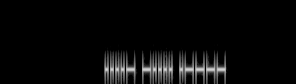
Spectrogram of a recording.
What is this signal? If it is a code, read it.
Morse code, heard as a keyed tone, about 46 wpm, 700 Hz. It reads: 461
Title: Three Challenging Letter-Number Combinations 45wpm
